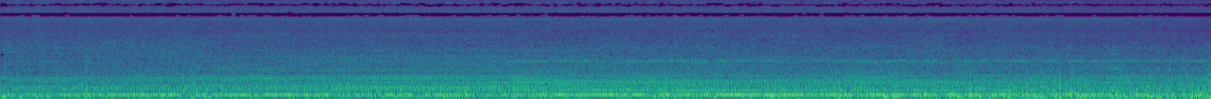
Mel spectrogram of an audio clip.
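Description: Motorboat engine running steadily at speed with a low hum, over the rush of its wake and spray.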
